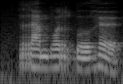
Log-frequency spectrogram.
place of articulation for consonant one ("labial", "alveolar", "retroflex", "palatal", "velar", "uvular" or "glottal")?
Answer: alveolar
